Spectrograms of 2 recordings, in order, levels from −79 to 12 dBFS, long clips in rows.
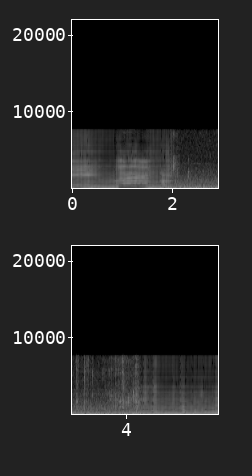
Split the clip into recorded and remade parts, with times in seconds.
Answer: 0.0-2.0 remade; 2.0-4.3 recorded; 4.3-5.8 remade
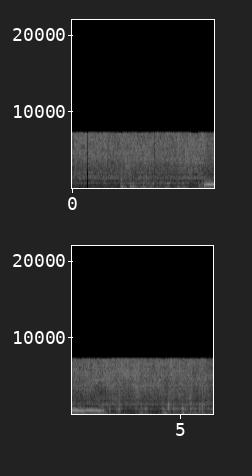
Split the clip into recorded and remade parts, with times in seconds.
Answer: 0.0-3.3 recorded; 3.3-5.7 remade

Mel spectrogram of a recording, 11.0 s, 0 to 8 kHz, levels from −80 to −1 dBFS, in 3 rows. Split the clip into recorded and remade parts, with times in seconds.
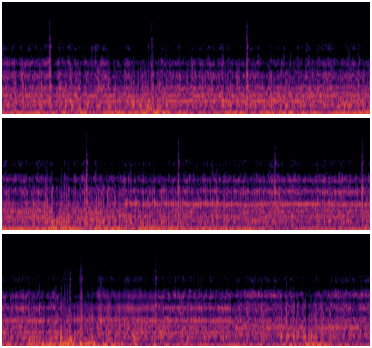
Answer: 0.0-8.1 recorded; 8.1-8.9 remade; 8.9-11.0 recorded

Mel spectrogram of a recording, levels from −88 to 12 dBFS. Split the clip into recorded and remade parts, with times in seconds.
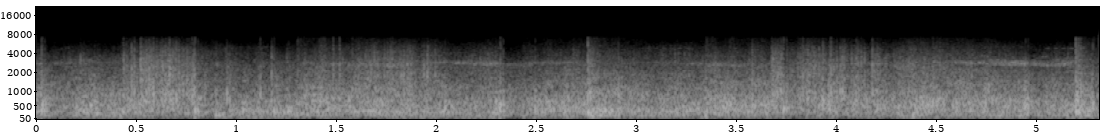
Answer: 0.0-5.3 recorded

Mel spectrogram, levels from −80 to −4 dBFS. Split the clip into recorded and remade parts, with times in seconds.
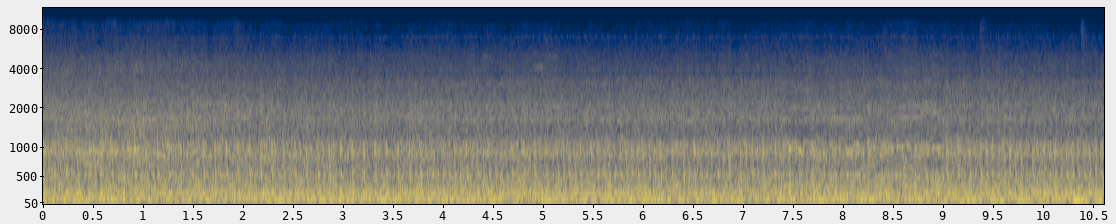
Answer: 0.0-7.4 recorded; 7.4-9.0 remade; 9.0-10.6 recorded

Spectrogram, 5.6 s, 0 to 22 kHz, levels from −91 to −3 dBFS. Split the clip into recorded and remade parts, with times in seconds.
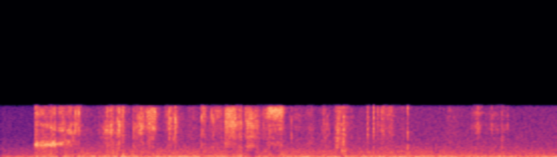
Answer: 0.0-5.6 recorded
